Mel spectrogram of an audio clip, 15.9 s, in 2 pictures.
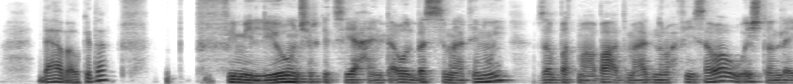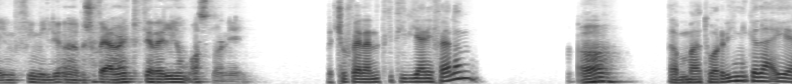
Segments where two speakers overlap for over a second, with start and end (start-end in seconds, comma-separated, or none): none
